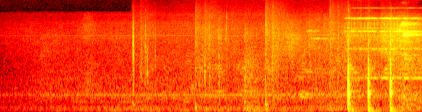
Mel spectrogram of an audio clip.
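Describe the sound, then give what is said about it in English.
A phone rings as Kate Shepard receives an incoming call from a burner phone, a steady electronic tone held throughout while scattered knocks grow louder, ending in three sharp, strong thumps. No one speaks. “It looks like Kate Shepard's receiving a call from a burner phone.”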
